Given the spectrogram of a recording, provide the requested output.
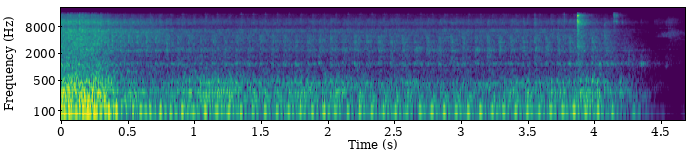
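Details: Honda Scoopy PGM-FI scooter at idle: rough uneven clattering with loose metallic rattle and thick white exhaust smoke; worn piston suspected, or possibly valve seals, before piston replacement.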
